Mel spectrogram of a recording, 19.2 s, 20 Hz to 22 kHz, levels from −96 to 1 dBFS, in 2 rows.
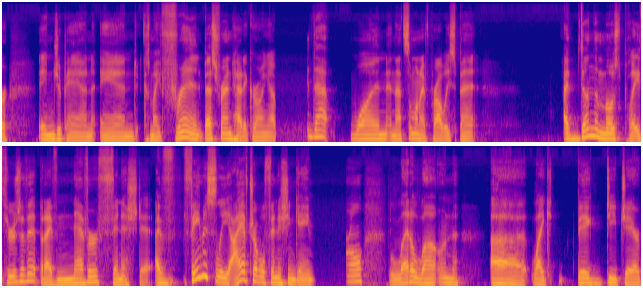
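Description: A long network dropout likely occurs at 4.10 to 4.59 s, after "friend had it growing" and before "that one and that's", and again at 14.21 to 14.76 s, after "I have trouble finishing". Both times the speech stops for about half a second, and the receiver fills the gap by stretching the last sound into a fading buzz. The speech then resumes without the lost portion.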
